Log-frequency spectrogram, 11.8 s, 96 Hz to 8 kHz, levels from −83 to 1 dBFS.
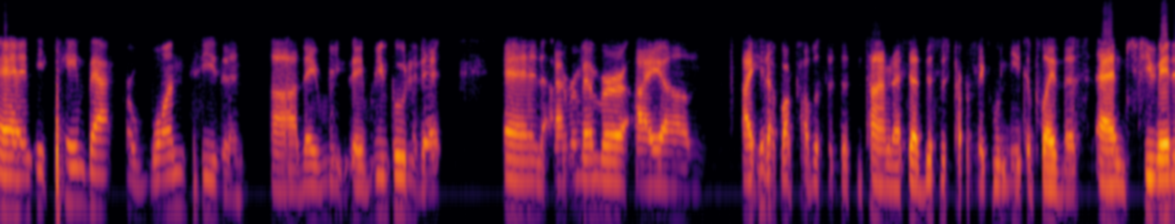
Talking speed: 205 wpm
